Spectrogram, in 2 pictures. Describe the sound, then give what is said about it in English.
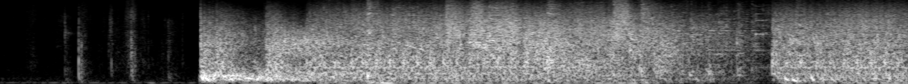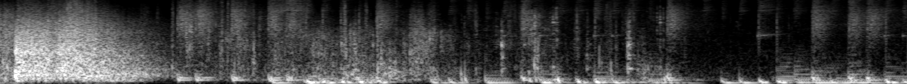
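Machine gun fire rips through a police shootout in two long, loud volleys of dense, rapid shots, followed by a stretch of sharper, scattered bangs and crashes. “Yeah, these guys are serious. I hate machine guns.”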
